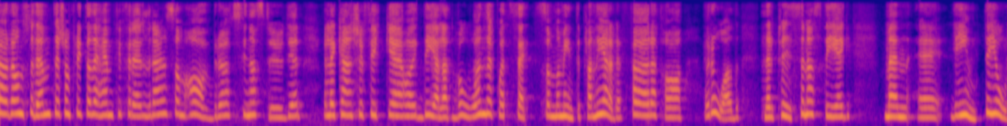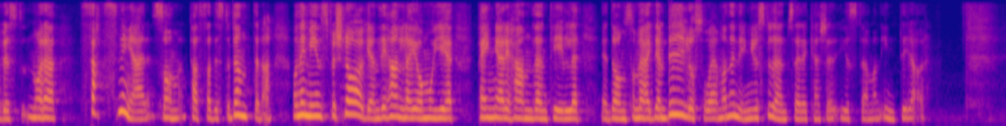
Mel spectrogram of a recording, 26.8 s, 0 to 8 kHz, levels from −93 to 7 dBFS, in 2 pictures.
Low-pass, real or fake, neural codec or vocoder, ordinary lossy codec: 7.2 kHz; fake; codec, 16 kHz, 2 kbps, FunCodec, trained on LibriTTS, 25 frames a second; AAC, 32 kbps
